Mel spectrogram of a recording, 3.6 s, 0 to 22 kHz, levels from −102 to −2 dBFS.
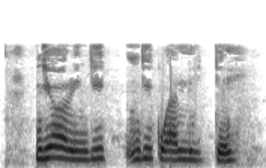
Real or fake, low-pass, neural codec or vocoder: real; 7.2 kHz; none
